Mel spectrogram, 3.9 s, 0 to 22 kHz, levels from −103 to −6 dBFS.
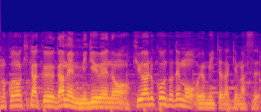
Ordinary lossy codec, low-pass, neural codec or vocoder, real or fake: none; none; none; real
